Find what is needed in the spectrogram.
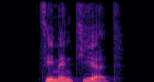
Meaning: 1. past participle of zementieren 2. inflection of zementieren: third-person singular present 3. inflection of zementieren: second-person plural present 4. inflection of zementieren: plural imperative
- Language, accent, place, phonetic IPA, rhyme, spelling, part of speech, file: German, Germany, Berlin, [ˌt͡semɛnˈtiːɐ̯t], -iːɐ̯t, zementiert, adjective / verb, De-zementiert.ogg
